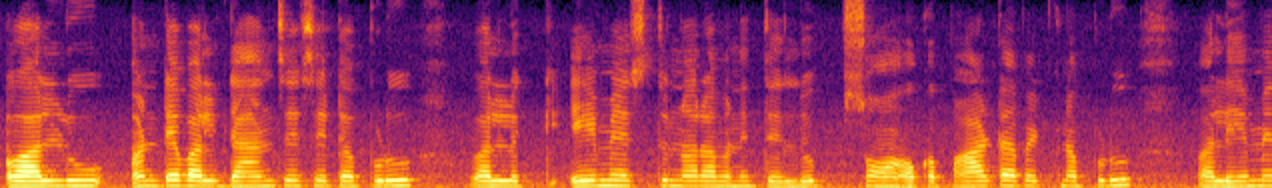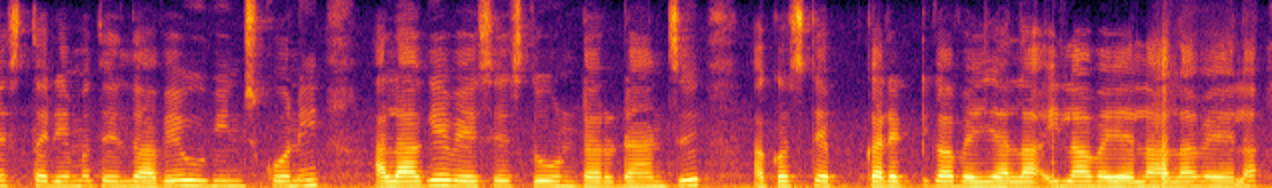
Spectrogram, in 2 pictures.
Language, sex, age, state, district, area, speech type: Telugu, female, 18-30, Andhra Pradesh, Kadapa, urban, spontaneous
